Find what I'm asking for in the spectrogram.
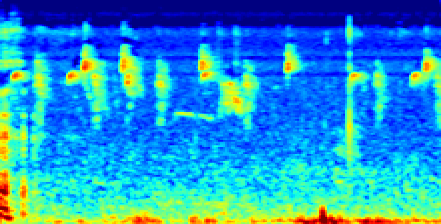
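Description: Birds chirp and tweet in short scattered calls at a distance at a carp fishing spot, with a faint low rumble of outdoor ambience underneath.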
